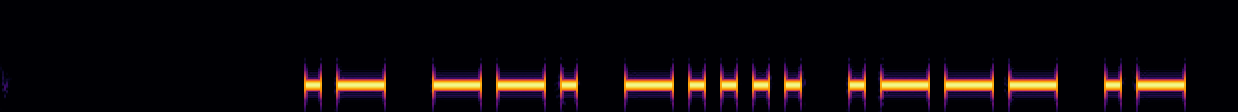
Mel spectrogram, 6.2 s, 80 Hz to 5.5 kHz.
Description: Morse code, heard as a keyed tone, about 15 wpm, 700 Hz. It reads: AG6JA
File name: LARK-FD-2022-Log-in-CW-15wpm-700-Hz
